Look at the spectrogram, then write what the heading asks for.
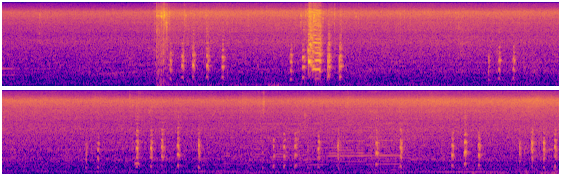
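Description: Birds calling in short, clipped notes that come in quick clusters of several at a time. A sharp rustle comes about two seconds in, and a louder, noisier burst with calls follows about four to five seconds in.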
